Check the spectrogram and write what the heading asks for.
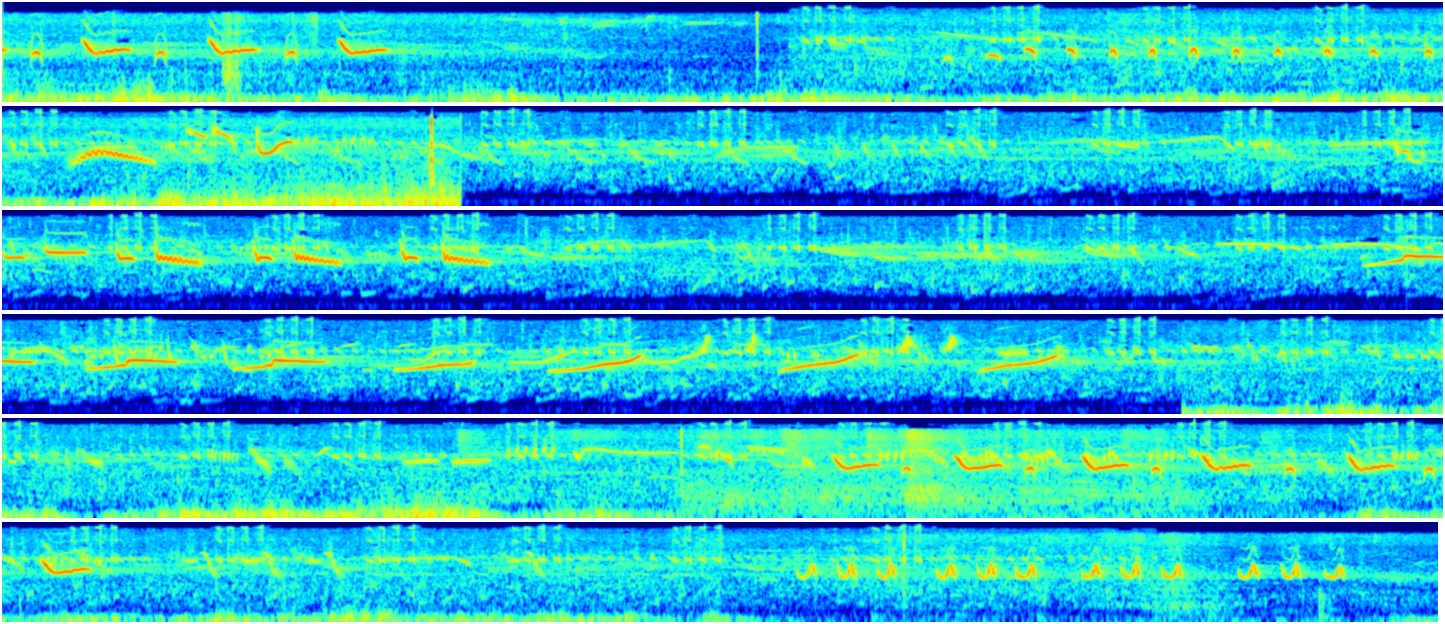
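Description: Birds chirping and trilling in quick series over a steady high insect drone. A low rumble of wind and handling on the microphone runs under it for the first six seconds and again in the last third.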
